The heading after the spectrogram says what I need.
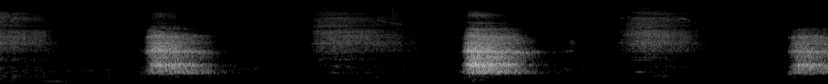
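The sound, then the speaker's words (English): Deep, airy breathing taken as three slow breaths, with breathy inhales and exhales alternating and short silent pauses between them, heard alone without speech. “Take 3 deep breaths in and see how does it make you feel. So right now, just breathe in 3 times.”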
